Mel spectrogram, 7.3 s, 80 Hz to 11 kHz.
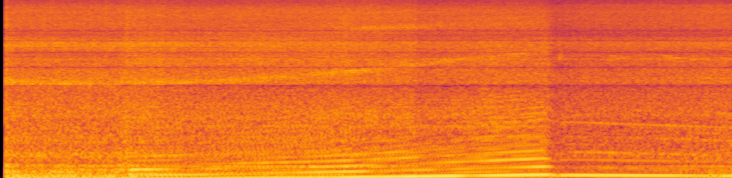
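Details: Kawasaki Z1000 MK2 after FCR37 carburettor overhaul and setting, with Uotani SP-2 ignition fitted; revs climb and flare then drop with no load taking hold; clutch slipping badly.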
